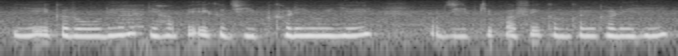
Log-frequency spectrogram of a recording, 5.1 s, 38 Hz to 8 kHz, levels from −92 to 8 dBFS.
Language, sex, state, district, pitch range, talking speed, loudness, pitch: Hindi, female, Bihar, Begusarai, 260-280 Hz, 210 wpm, -14 LUFS, 265 Hz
